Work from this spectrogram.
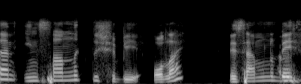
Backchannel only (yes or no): yes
